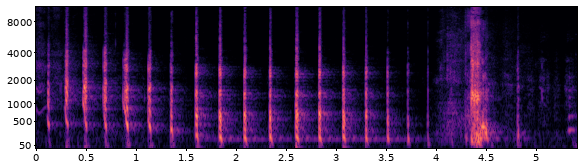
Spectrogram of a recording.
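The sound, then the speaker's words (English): A person pants rapidly and rhythmically, around fifteen short breaths in a steady pattern, finishing with a louder, rougher exhale as they catch their breath. “Take a breath. You're not breathing enough.”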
